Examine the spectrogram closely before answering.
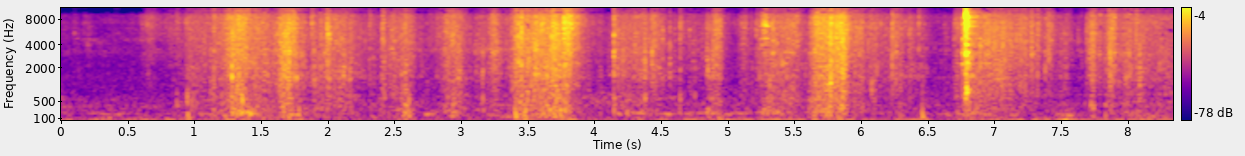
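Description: Leaves and brush rustle as a man pushes through undergrowth.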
